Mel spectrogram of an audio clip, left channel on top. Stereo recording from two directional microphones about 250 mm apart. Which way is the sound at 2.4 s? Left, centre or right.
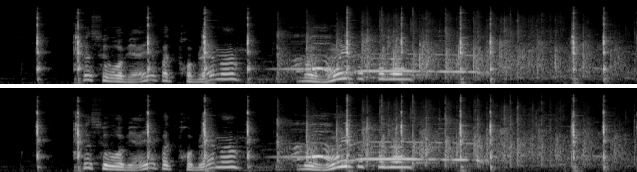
Centre.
